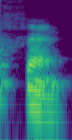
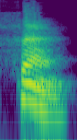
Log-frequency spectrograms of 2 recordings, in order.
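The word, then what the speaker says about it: fan: इट्स नॉट फैन। इट्स फैन। आपके lips नीचे को हवा निकालेंगे। इट्स फैन। इट्स ऑफ इट्स ऑफ। है ना? हवा नीचे की तरफ आपके यहां से मुंह से निकल के ऊपर वाले लिप्स के साथ टच हो के नीचे को जाएगी।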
